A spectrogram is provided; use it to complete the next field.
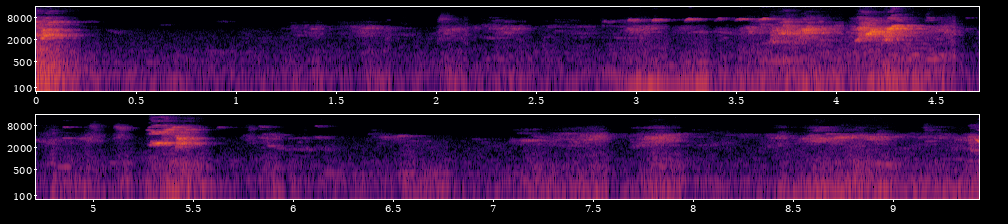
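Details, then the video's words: Konin sunbird singing in the lively gacor style with isian gereja, a fill of sparrow-like phrases: scattered sharp high chirps and short buzzy bursts, loudest around the middle, with quiet gaps between clusters. "Konin Gacor Isian Gereja"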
